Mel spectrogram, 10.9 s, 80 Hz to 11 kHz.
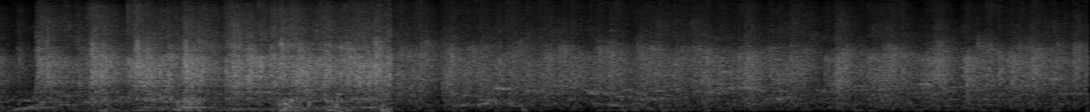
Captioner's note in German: Anhaltender Beifall BÜNDNIS 90/DIE GRÜNEN und CDU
